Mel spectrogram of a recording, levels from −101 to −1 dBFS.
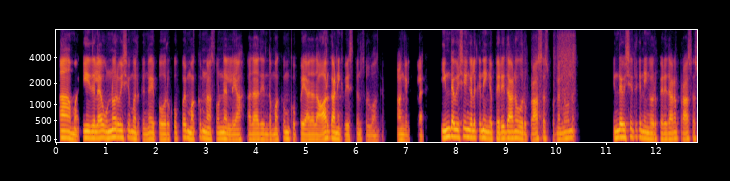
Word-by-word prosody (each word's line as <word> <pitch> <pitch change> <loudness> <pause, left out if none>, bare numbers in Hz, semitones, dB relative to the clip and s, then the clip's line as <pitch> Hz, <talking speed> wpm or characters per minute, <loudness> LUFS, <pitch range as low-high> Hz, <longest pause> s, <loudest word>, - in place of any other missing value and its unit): ஆமா. 120 -6 +4 0.2
இதுல 125 0 +4
இன்னொரு 140 +3 +4
விஷயம் 135 -2 -2
இருக்குங்க. 105 0 -5
இப்ப - - -15
ஒரு 105 - -1
குப்பை 120 +4 -3
மக்கும் 125 +3 -2
நான் 110 -2 -1
சொன்னன் 115 0 +1
இல்லையா, 100 0 -1 0.2
அதாவது 105 0 0
இந்த 100 +1 -4
மக்கும் 115 +3 -2
குப்பை, 105 0 -3
அதாவது 100 0 0
ஆர்கானிக் 120 -4 +2
வேஸ்ட்டுன்னு 100 +1 -6
சொல்லுவாங்க 90 -1 -9 0.4
ஆங்கிலத்துல. 95 -3 -5 0.5
இந்த 155 +3 +5
விஷயங்களுக்கு 140 -2 +1
நீங்க 120 -3 +2
பெரிதான 120 +2 +3
ஒரு 110 - -1
ப்ராசஸ் 115 +3 -1
பண்ணணும்னு 115 +5 -3 0.8
இந்த 130 +2 +4
விஷயத்துக்கு 140 0 -3
நீங்க 115 -2 +1
ஒரு 110 - -5
பெரிதான 110 +1 0
ப்ராசஸ் 110 +1 -3
115 Hz, 160 wpm, -22 LUFS, 105-125 Hz, 0.8 s, இந்த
